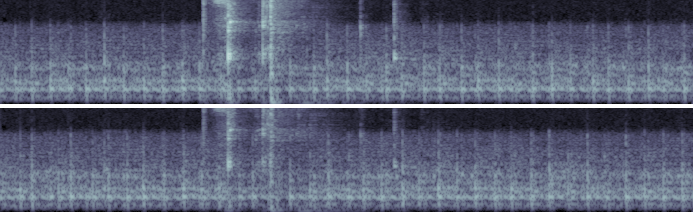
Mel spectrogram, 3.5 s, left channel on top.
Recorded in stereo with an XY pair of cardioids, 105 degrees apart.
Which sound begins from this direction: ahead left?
A crack, at 1.0 s.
